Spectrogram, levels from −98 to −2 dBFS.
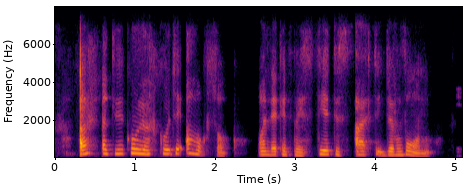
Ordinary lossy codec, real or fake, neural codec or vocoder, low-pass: Opus, 24 kbps; fake; codec, 24 kHz, 0.9 kbps, WavTokenizer, medium music audio release; 7.2 kHz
